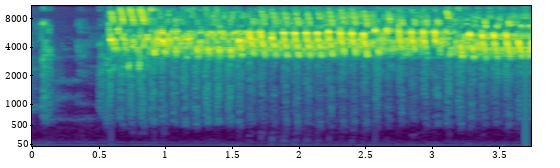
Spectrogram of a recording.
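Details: Cililin song used to stimulate other birds. After a short quiet start with a faint chirp, a loud continuous stream of rapid, sharp, high-pitched ticking notes runs steadily to the end.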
